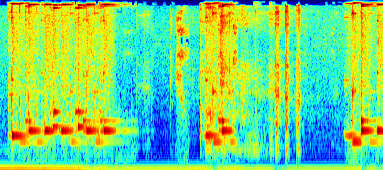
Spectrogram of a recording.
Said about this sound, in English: Is that your phone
